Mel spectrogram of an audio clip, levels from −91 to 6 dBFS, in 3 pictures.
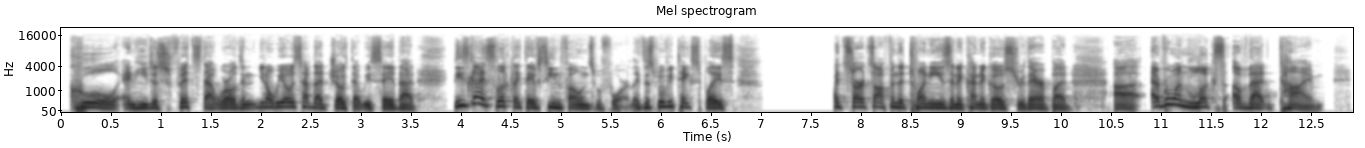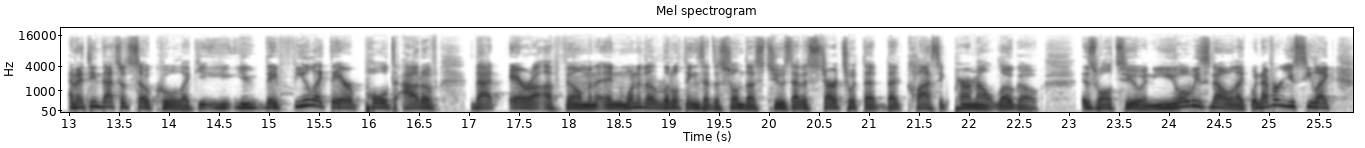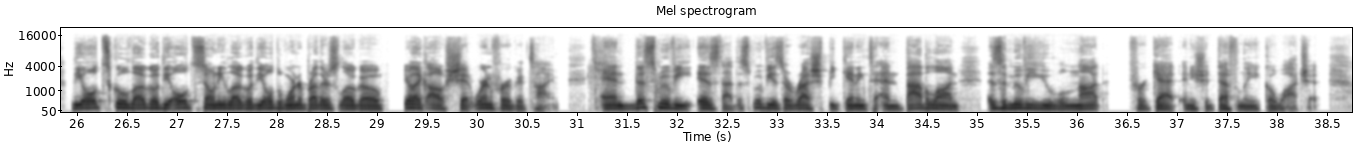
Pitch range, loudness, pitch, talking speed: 115-145 Hz, -13 LUFS, 130 Hz, 245 wpm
